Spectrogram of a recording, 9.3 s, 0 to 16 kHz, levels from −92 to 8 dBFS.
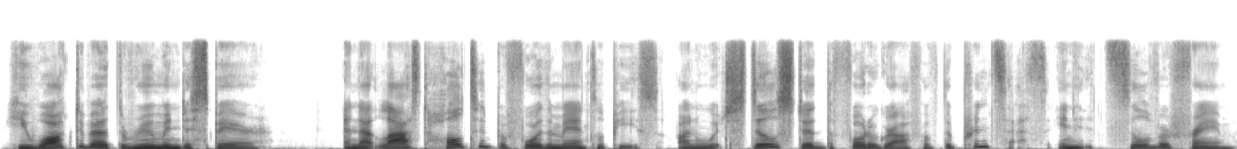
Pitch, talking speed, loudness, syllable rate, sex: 210 Hz, 175 wpm, -19 LUFS, 5.1 syllables/s, female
